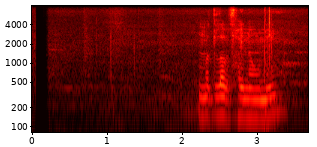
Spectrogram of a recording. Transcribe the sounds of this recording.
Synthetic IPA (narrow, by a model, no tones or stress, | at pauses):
mʌt̪lʌbt͡sʰʌjnʌũne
